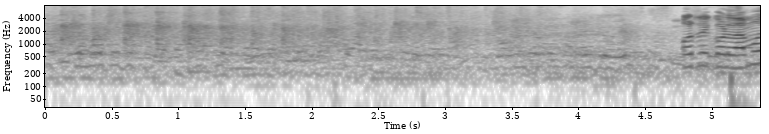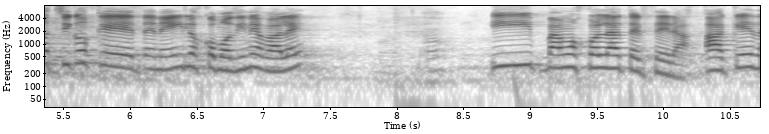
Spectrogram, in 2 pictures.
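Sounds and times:
audience applause: 0.0s - 4.8s
speech: 4.8s - 7.4s, 8.7s - 10.7s.

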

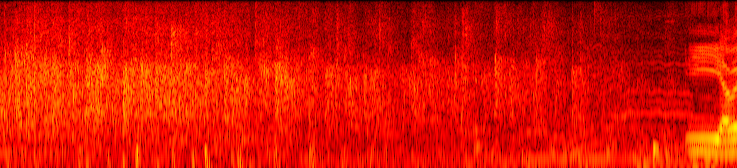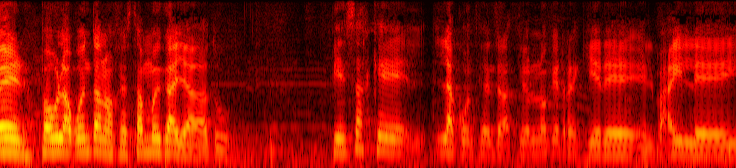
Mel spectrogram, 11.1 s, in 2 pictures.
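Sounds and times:
audience applause: 0.0s - 5.3s
speech: 5.2s - 7.4s, 8.0s - 11.0s.

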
